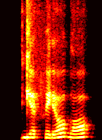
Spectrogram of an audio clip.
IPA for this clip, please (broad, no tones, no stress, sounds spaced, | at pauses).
ɡʲ ɜ f e ɾʲ ɔ ɡ ɔ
